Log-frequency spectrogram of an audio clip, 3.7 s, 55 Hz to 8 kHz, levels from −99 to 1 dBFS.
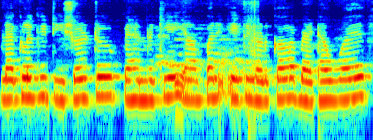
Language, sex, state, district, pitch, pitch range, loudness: Hindi, female, Delhi, New Delhi, 240 Hz, 230-250 Hz, -16 LUFS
